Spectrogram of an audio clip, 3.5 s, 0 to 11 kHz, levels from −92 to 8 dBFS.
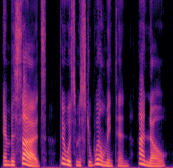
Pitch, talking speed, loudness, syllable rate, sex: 215 Hz, 140 wpm, -19 LUFS, 4.6 syllables/s, female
